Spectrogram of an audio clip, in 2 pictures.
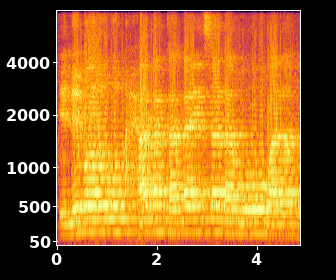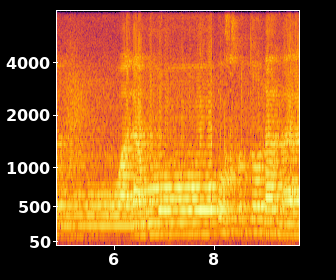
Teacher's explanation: kepanjangan lahu hanya 2 harokat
